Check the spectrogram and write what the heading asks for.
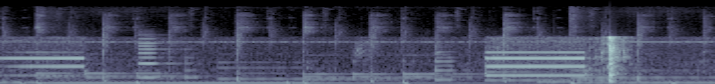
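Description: A phone call dialing over a loudspeaker: steady electronic tones shift in pitch step by step, with soft clicks and a brief louder burst near the end, and no one speaking.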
